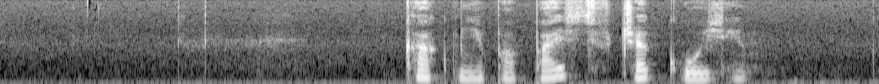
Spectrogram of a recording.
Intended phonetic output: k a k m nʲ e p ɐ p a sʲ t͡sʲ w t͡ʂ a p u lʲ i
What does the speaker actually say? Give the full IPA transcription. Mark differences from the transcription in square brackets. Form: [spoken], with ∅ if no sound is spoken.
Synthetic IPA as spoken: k a k m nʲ [ɛ] p [a] p a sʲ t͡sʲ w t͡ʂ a [k] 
